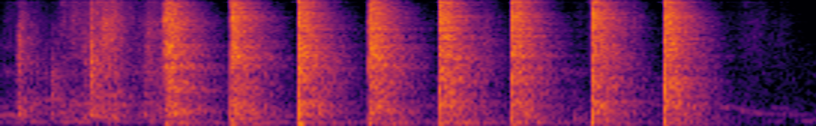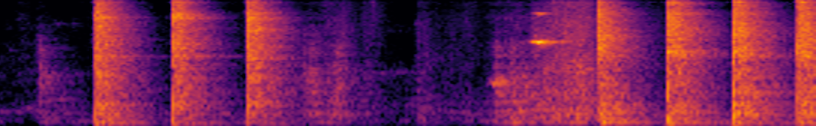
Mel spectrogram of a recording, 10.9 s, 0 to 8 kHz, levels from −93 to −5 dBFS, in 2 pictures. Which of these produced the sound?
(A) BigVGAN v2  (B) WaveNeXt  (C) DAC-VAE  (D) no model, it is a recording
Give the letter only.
A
